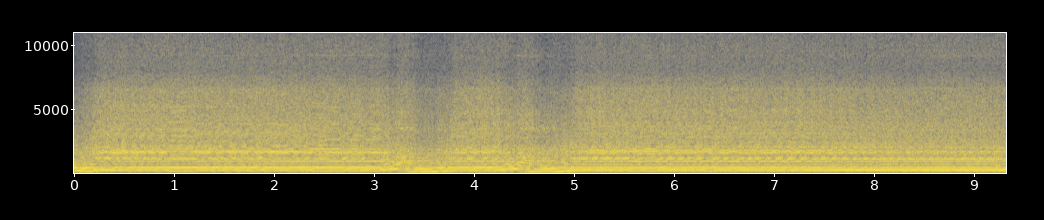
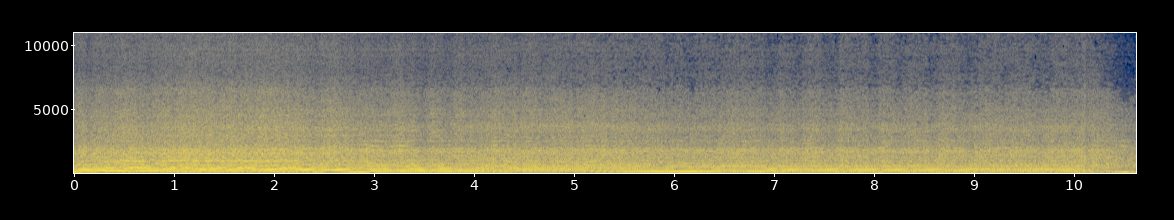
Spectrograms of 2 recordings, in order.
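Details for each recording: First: Honda X-Blade motorcycle after fitting an original Honda air filter in place of a local one. It idles steadily, picks up crisply in two quick blips and returns to an even idle. Normal revving. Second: Honda motorcycle with a poor local aftermarket air filter, held at full throttle. The engine drones at one flat, muffled pitch and will not pick up. Engine bogging from restricted air filter.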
